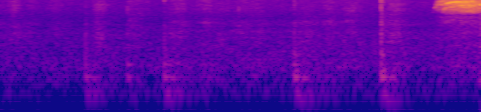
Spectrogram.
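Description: Chalk or marker strokes on a board during a Hindi grammar lesson, soft scratchy rhythmic scribbles close by, with a bright squeak at the end and no talking.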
